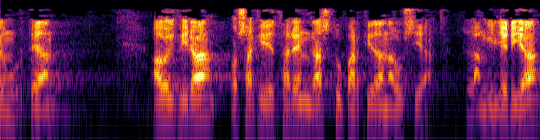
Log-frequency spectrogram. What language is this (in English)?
Basque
